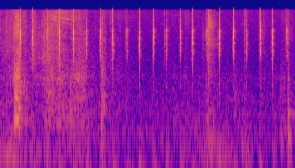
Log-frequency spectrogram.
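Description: Steady clock ticking, about five ticks a second, marking a game timer that has just been started.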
